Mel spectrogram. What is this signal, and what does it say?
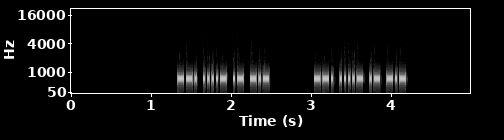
Morse code, heard as a keyed tone, about 46 wpm, 700 Hz. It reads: G4AK G4AK
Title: DXCC-100 Call Signs - 4 Characters - Repeated 2x - 45wpm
